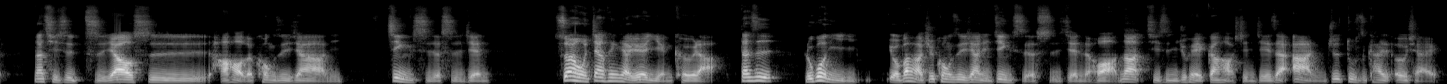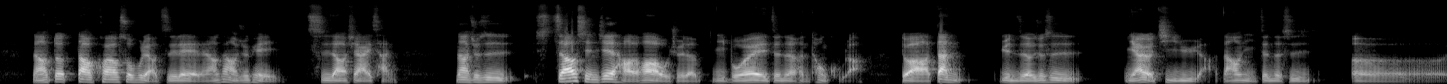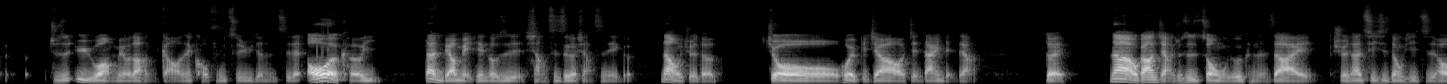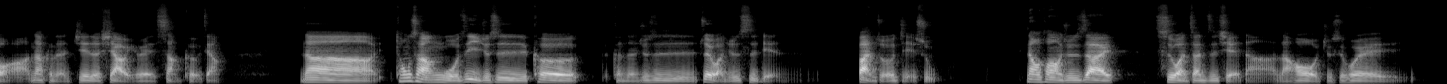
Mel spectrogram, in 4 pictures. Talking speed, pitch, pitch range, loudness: 280 characters per minute, 95 Hz, 85-125 Hz, -20 LUFS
